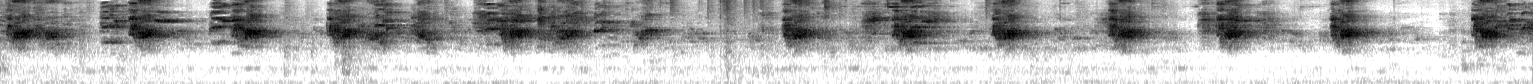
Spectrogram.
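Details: Chirping of African lovebirds: quick, shrill, squeaky notes repeated almost twice a second, uneven in spacing, high-pitched and harsh throughout.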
